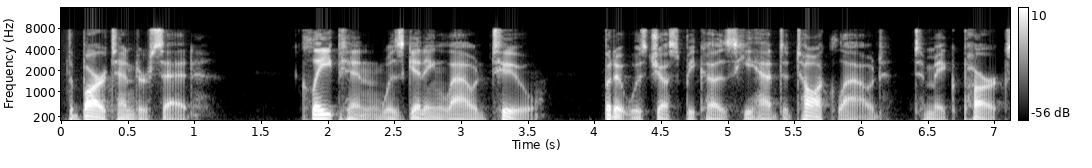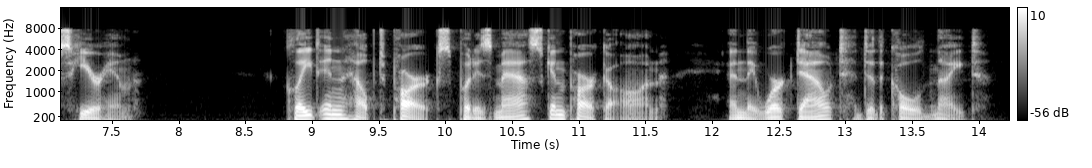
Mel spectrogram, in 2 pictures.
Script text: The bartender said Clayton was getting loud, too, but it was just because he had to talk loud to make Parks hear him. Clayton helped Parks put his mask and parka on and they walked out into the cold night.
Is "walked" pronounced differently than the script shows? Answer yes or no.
yes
